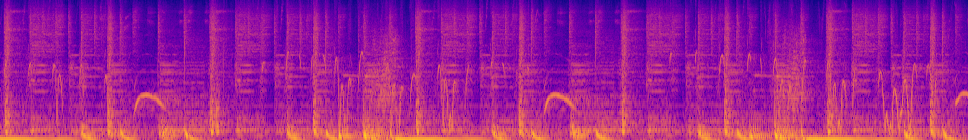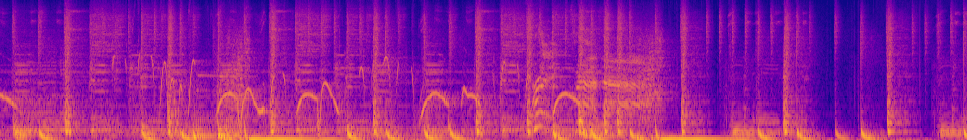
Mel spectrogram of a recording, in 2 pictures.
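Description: Early UK hip hop track with a heavy beat and repeated turntable scratches, quick rising and falling squiggles cutting in every few seconds over a dense, loud mix.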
